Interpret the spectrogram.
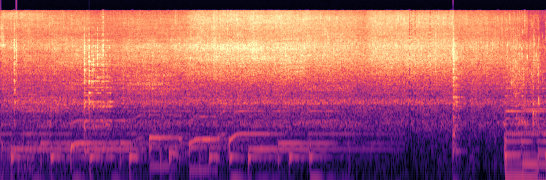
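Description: Cooked beef chunks and browning vegetables sizzling in a hot enamelled cast-iron Dutch oven as a spatula scrapes and stirs them in, with a sharp knock about nine seconds in.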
